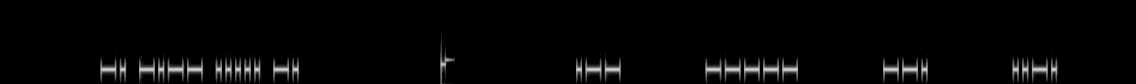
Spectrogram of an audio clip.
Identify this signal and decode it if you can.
Morse code, heard as a keyed tone, about 25 wpm, spaced as for 13 wpm, 700 Hz. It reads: NY5N W0GF
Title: USA Call Signs - 4 Characters - 6x Character Spacing - 25wpm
